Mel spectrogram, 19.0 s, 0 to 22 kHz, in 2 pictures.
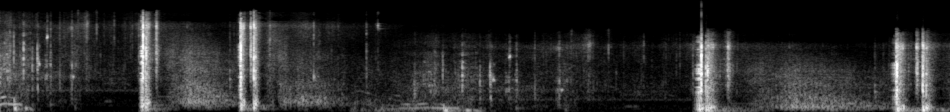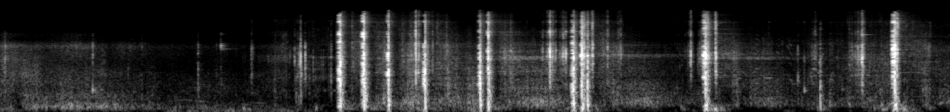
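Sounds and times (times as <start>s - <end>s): shotgun blasts: 1.4s - 3.6s, 7.0s - 7.6s, 8.8s - 9.8s, 12.8s - 19.0s.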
